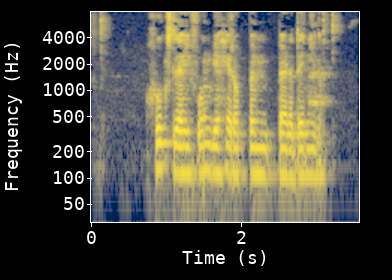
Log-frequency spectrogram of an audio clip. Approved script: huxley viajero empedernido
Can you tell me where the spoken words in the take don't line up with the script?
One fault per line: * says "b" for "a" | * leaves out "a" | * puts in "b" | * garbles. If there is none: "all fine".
* puts in "fue un"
